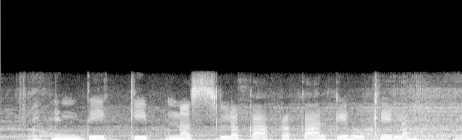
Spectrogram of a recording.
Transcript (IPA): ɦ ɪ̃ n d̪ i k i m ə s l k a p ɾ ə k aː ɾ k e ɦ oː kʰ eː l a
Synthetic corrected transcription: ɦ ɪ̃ n d̪ i k i n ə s l k a p ɾ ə k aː ɾ k e ɦ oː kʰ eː l a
